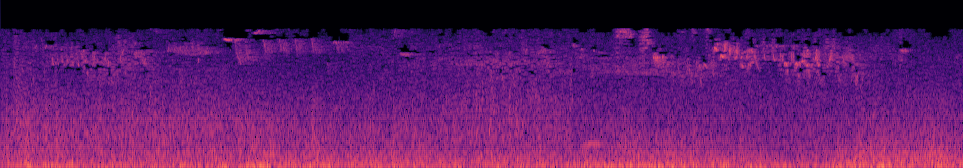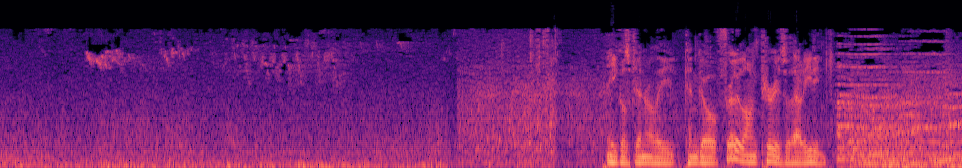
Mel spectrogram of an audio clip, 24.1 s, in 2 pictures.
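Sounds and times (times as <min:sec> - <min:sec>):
low rumbling outdoor noise: 0:00.0 - 0:13.2
birds chirping: 0:00.4 - 0:11.4.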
